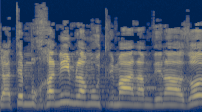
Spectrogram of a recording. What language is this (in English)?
Hebrew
